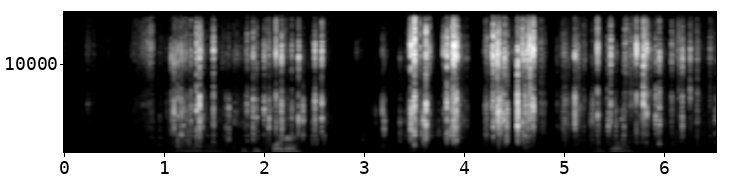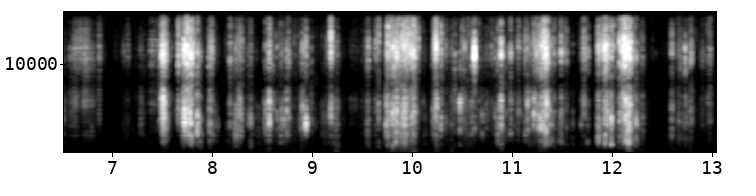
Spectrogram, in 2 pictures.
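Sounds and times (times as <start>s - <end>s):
plastic wrapper crinkling and tearing: 1.0s - 13.0s.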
